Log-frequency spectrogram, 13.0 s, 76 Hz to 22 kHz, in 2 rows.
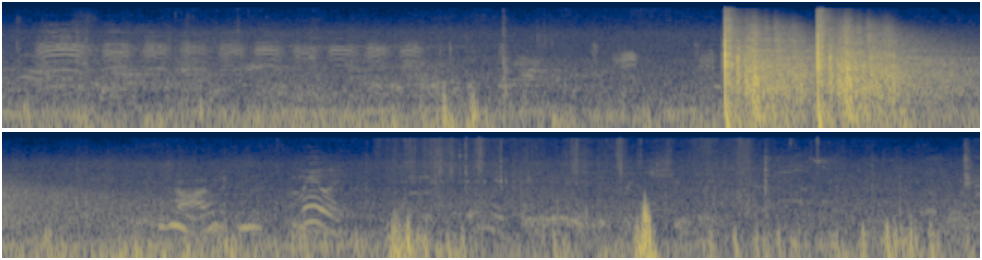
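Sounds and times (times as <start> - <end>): waterfowl honking: 0.2 - 3.0
loud gunshots with echo: 4.8 - 6.9.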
